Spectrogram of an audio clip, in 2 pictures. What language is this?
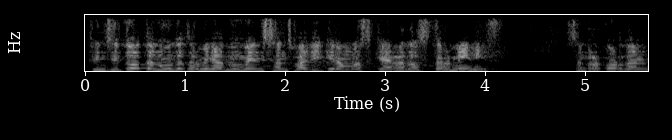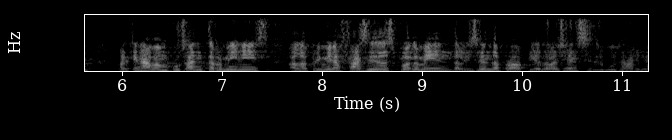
Catalan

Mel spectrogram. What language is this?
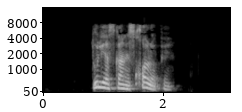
Laz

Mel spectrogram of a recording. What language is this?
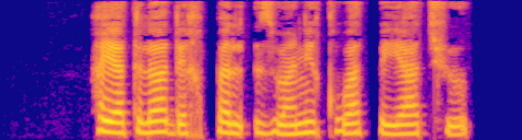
Pashto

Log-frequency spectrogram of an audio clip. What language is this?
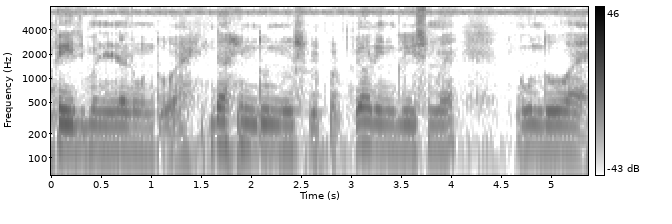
Sindhi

